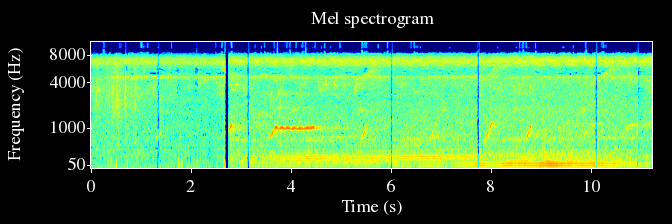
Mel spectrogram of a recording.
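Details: Rainforest gibbon howl: short rising whoops, then one drawn-out steady hoot, then more upswept notes, all over constant insect drone and a low hum.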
